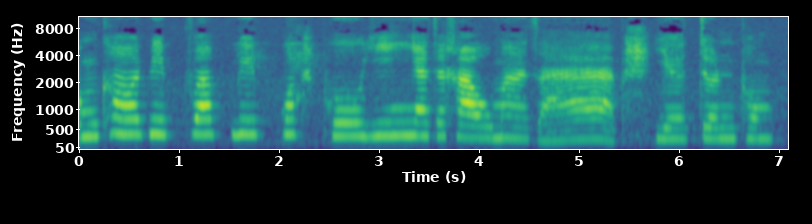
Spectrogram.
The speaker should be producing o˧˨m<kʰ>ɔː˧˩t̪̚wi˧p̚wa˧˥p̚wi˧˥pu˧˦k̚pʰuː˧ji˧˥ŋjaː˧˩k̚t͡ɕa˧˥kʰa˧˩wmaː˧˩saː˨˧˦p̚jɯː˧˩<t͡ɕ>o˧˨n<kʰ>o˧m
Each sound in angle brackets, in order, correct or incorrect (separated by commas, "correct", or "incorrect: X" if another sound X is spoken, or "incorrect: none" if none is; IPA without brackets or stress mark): correct, correct, incorrect: pʰ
